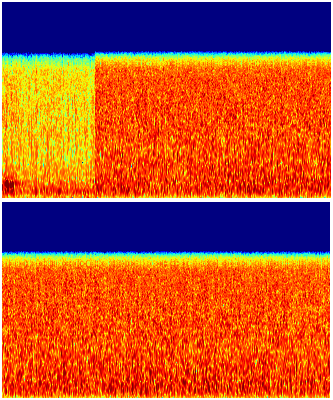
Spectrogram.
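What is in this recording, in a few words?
radioteletype receive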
